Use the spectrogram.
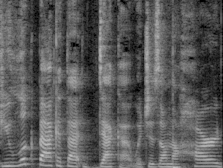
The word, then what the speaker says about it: deca: the hard k sound kilo and deca both have a hard k sound sometimes people spell Deca D CA that's okay but what you need to know is that they both have the hard k sound regardless of how you spell them let's do some examples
